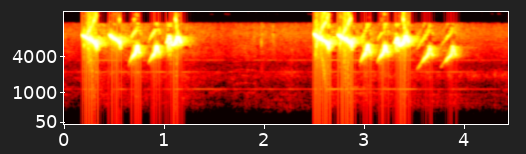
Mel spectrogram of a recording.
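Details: Energetic cinereous tit song, intended for tutoring and attracting birds: two long phrases of bright, high, descending whistles, five and eight notes each, fast and evenly spaced, over a quiet background.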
